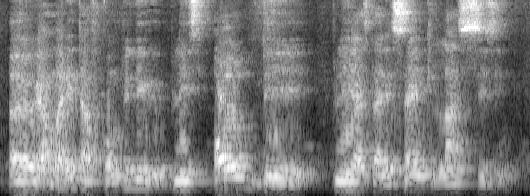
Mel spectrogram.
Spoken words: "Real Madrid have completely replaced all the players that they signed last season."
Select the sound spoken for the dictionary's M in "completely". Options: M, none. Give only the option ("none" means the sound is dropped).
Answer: M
